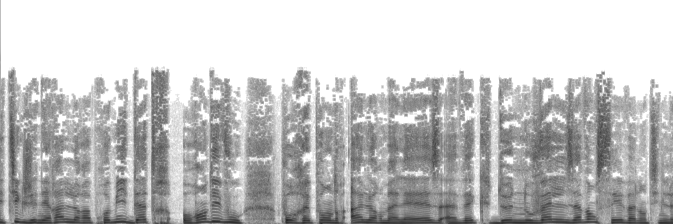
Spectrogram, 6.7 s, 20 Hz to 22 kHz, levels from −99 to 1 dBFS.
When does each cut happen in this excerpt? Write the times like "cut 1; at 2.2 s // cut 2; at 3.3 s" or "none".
none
